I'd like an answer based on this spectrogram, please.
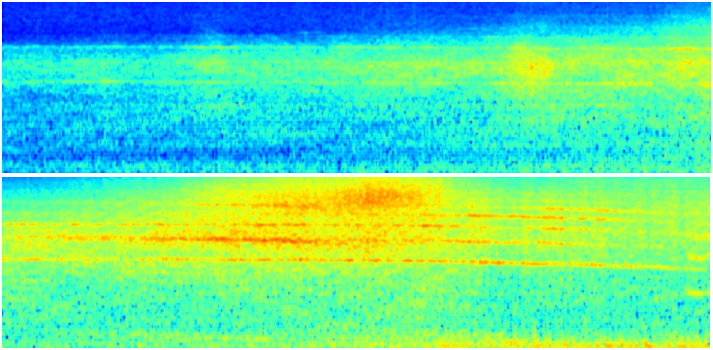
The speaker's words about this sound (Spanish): vámonos a, a Hawái, vamos a coger el avión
